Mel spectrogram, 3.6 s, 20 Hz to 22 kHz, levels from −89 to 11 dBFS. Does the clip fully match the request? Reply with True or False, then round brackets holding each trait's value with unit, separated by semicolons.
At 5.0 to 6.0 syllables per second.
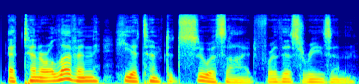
True (5.1 syllables/s)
